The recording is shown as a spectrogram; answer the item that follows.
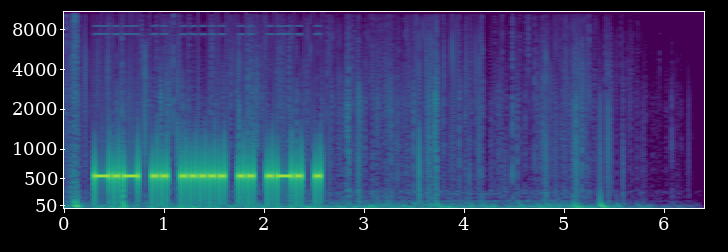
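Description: Morse code beeps: a single steady tone keyed on and off in dots and dashes for about two seconds, over crackling radio static. The static fades away over the following seconds.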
